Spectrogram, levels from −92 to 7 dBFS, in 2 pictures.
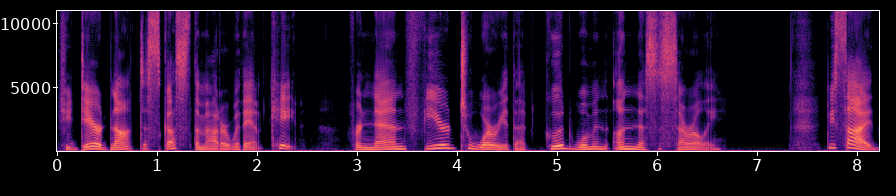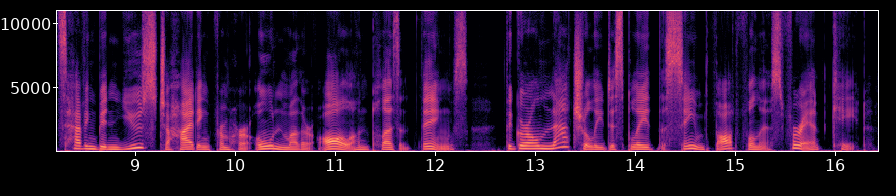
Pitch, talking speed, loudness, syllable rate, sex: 185 Hz, 150 wpm, -21 LUFS, 4.6 syllables/s, female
